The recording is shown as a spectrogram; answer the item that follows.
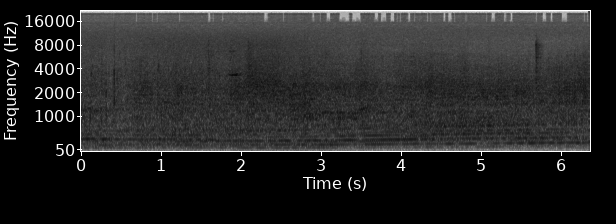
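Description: Stock cars race at Motordrome Speedway, their engines holding a loud, steady roar close by with layered motor drone and no breaks, while an announcer calls the race over the noise.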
